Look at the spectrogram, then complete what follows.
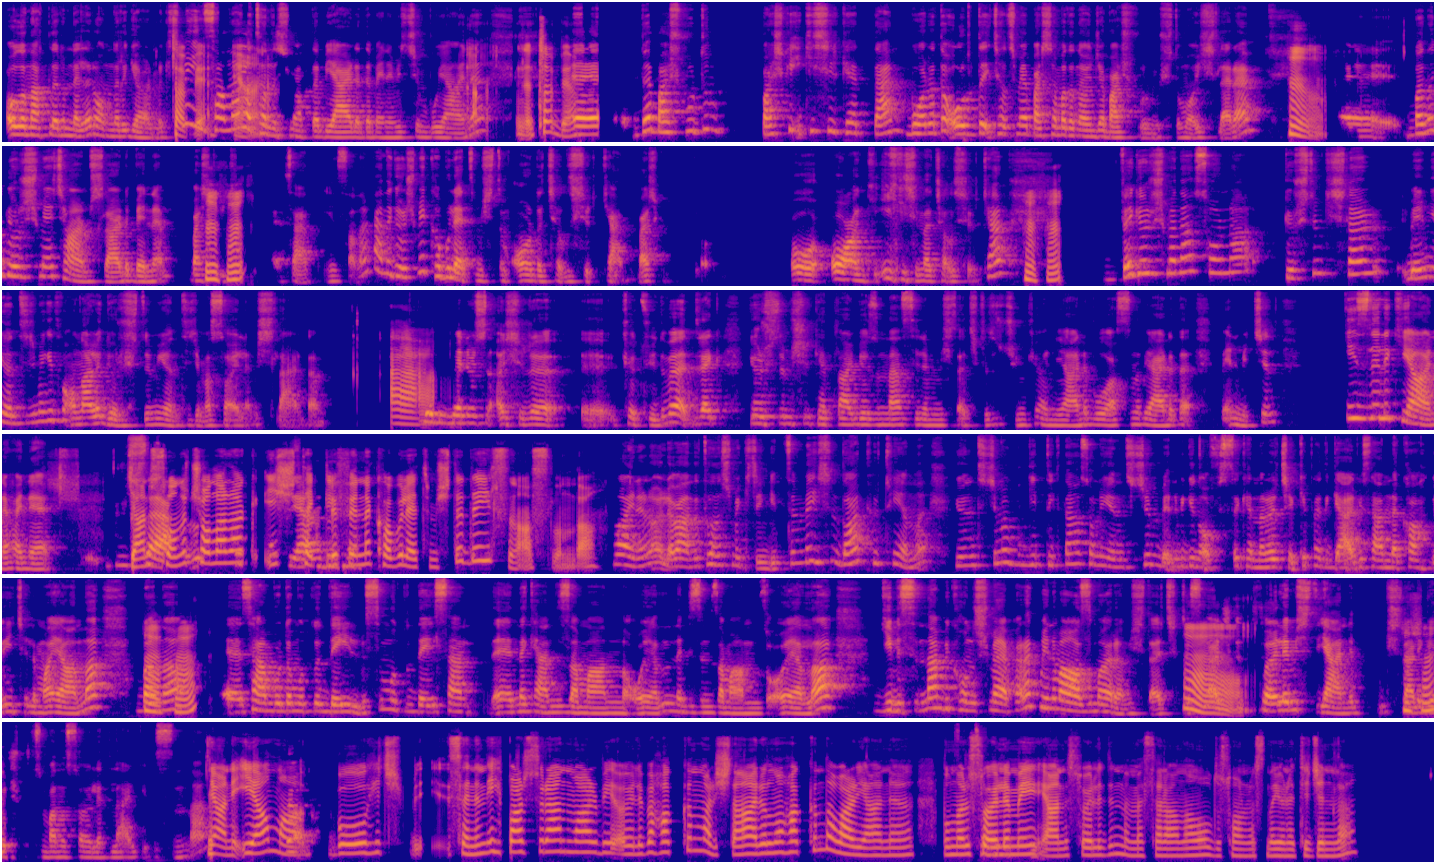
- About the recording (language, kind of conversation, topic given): Turkish, podcast, İlk iş deneyimin nasıldı?
- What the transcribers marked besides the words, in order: tapping; other background noise; unintelligible speech; unintelligible speech; unintelligible speech; giggle; unintelligible speech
